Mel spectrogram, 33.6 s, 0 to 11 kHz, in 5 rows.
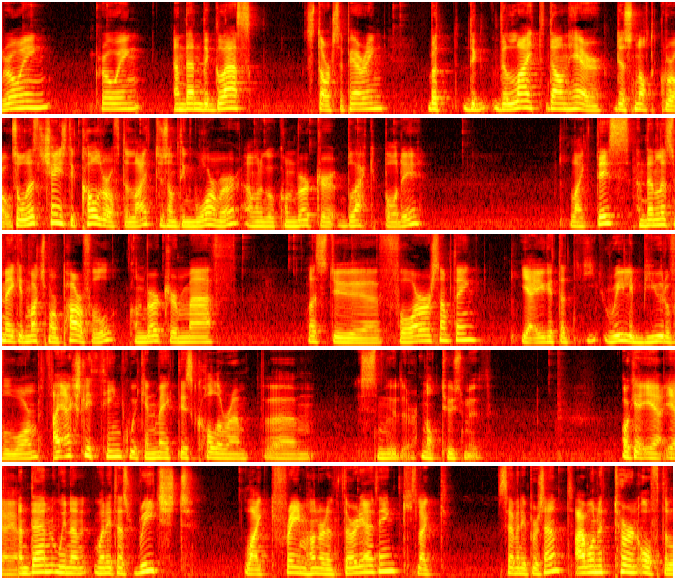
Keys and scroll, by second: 7.0 g, 8.5 shift+a, 13.1 g, 13.8 shift+a.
